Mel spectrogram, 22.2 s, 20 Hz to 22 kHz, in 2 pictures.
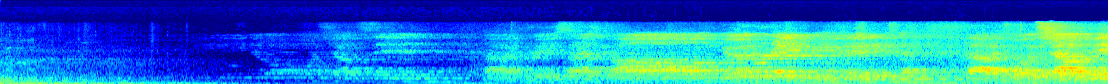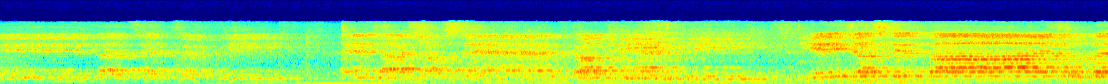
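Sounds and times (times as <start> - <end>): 
layered voices outdoors in Kenya: 4.9 - 22.1.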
